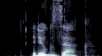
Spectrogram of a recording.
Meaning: backpack
- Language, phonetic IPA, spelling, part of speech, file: Russian, [rʲʊɡˈzak], рюкзак, noun, Ru-рюкзак.ogg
